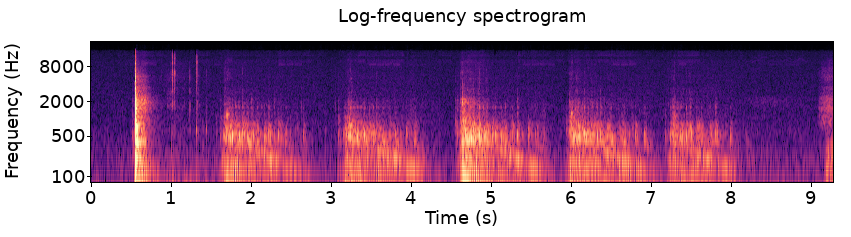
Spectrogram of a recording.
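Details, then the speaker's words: NTM Prop Drive 28-30S 900kV brushless motor spun by hand: whirs down in short bursts with a rough clicking/grinding rattle from faulty bearings, the motor also showing wobble. "this is the first motor I'll bring the camera closer so you can hear the clicking when it's when it's"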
